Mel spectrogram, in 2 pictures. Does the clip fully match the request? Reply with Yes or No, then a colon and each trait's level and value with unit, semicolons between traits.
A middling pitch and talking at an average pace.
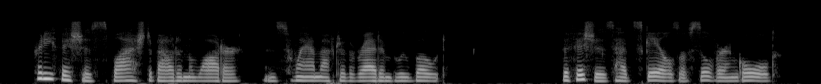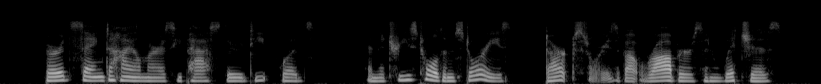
Yes: medium, 165 Hz; average, 170 wpm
